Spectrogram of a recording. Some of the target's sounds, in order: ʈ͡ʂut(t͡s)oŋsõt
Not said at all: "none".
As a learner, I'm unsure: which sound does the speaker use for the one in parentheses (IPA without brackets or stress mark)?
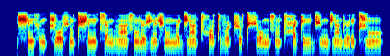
ʃ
